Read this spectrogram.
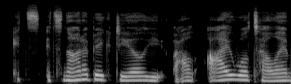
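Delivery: soft, gentle reassurance; quietly putting a worried parent at ease; kindly, sweet therapist. Retold or imitated. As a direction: imitate a kind therapist, hushed and soothing. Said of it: "the therapist very kindly and sweetly said".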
